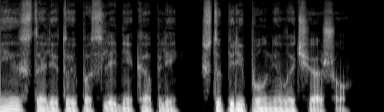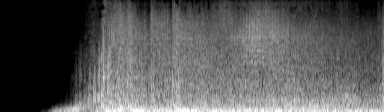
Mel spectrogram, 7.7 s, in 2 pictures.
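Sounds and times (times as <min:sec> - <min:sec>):
speech: 0:00.0 - 0:03.6
magic runes burning out with a pop: 0:04.6 - 0:07.6.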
